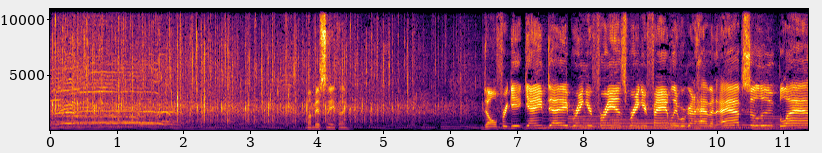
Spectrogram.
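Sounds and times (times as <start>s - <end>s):
audience clapping hands in praise: 0.0s - 6.6s
speech: 3.8s - 4.6s, 6.5s - 11.3s.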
